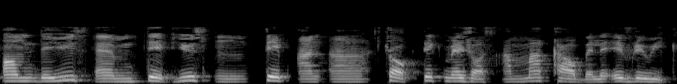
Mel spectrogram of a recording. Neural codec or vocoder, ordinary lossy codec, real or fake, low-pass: none; MP3, 24 kbps; real; 7.2 kHz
